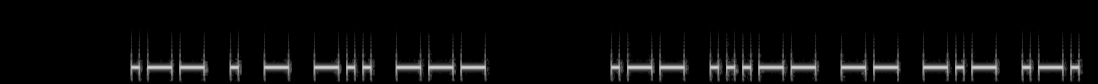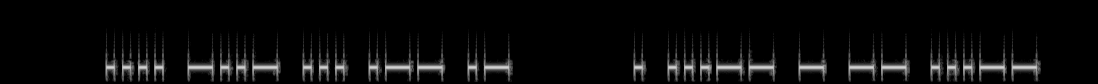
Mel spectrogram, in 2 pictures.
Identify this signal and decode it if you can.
Morse code, heard as a keyed tone, about 15 wpm, 800 Hz. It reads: WETDO W3MKR HXSWA E3TM3
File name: CW / DET / 1 6 1500C S B 14wpm 2958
